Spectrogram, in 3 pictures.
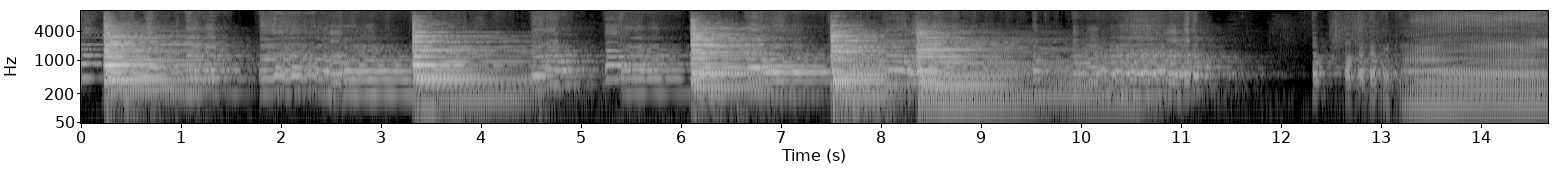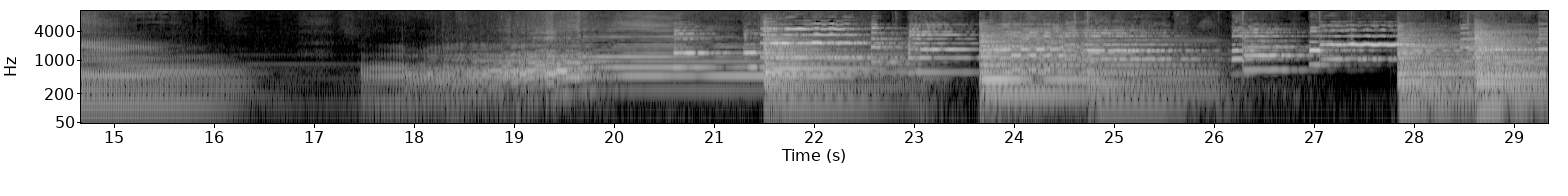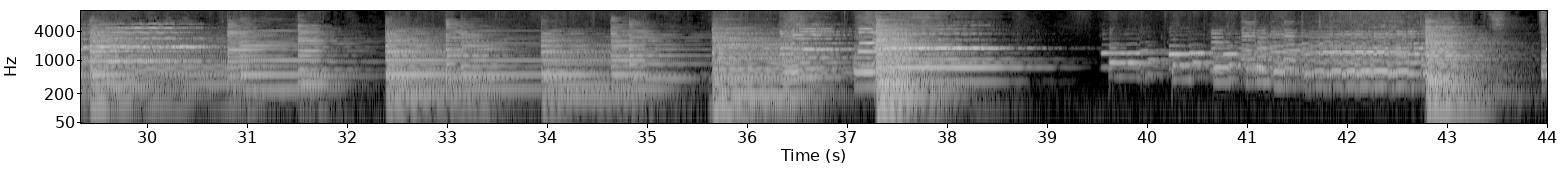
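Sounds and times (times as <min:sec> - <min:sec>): bassoon: 0:00.0 - 0:11.7, 0:12.3 - 0:44.0
oboe: 0:00.0 - 0:44.0
piano chords: 0:03.3 - 0:11.5, 0:17.4 - 0:26.2, 0:27.8 - 0:38.8, 0:40.2 - 0:44.0.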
